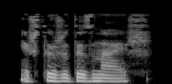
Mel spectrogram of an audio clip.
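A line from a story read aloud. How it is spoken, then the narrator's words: Quiet question. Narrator (Russian): тихо спросил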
